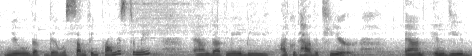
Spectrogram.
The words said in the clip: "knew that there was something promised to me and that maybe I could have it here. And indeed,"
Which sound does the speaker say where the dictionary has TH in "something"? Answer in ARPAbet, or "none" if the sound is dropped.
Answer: TH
